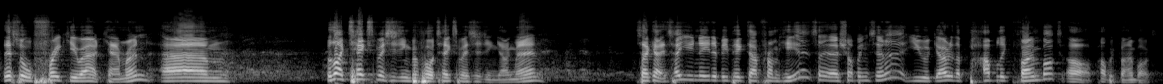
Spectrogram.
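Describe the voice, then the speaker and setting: A man's voice: on the high side, big pitch swings, moderate pace, a bit bright. A middle-aged Australian man telling funny stories at a live stand-up show, laughing and mimicking. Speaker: comedian. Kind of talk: stand-up storytelling. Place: library event room.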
